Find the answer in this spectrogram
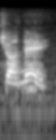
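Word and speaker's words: Zhané: deejay is a song by American R&B group Sunday record it for their debut album pronounced John Day mmm 19 1994 Wow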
